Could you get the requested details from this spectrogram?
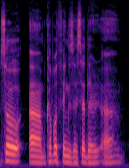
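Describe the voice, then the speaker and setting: A man in his forties hosting a podcast in a studio, chatting casually and acting out quoted voices with lively gestures. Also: medium pitch, moderate pace, vocal fry, no echo. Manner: animated storytelling, acts out quoted voices. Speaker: podcast host. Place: studio set. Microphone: studio mic on boom arm.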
